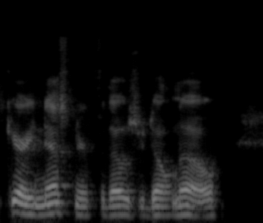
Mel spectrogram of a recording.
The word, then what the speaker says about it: Noesner: yes you will because everybody says nosner that's what it looks like but it's nesters yes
